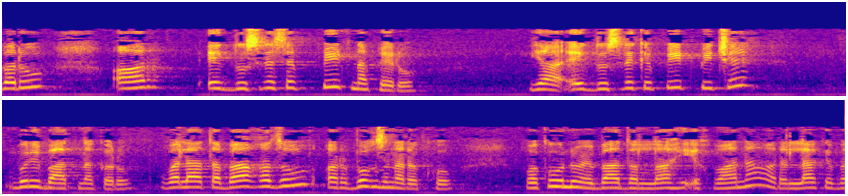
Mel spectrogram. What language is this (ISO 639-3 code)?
urd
